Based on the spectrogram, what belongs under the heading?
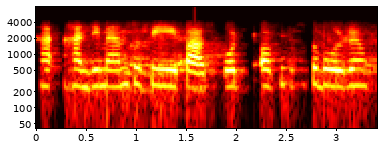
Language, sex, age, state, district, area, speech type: Punjabi, female, 18-30, Punjab, Faridkot, urban, conversation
